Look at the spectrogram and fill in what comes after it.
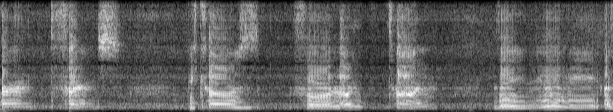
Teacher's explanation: So also you're speaking very slowly. Again, your tone is very flat. You're not raising or varying your tone at all. And also when you're pausing, you should pause maybe after 4 to 5 stressed syllables, but you're pausing almost after every word.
